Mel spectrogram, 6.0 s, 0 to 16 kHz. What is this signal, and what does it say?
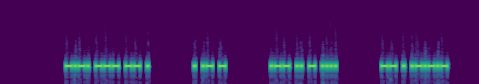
Morse code, heard as a keyed tone, about 41 wpm, 700 Hz. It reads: COME EAT WITH ME.
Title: 3x Word-Spacing - Sentences from Top 300 Words - 45wpm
